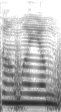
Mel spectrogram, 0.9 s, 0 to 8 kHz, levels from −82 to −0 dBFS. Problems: constant background noise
